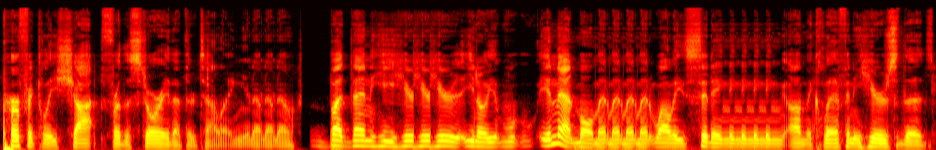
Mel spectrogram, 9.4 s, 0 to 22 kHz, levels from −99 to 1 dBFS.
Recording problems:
audio stuttering; 4 times, first at 2.5 s

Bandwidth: 17 kHz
